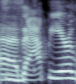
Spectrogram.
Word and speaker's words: Zapier: It's Zapier, like you zap someone.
